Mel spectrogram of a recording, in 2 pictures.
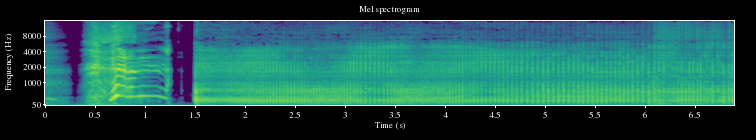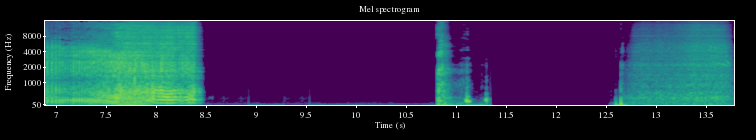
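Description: A long, loud fart rasps and rumbles for about seven seconds, preceded by a brief burst of noise, then a few short faint sounds after a pause.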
